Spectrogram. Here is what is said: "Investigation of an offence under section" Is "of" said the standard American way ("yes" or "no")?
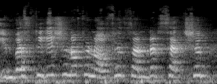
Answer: no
